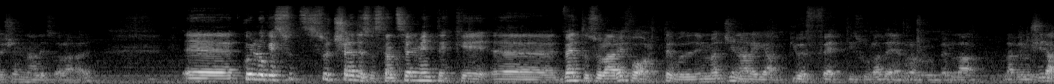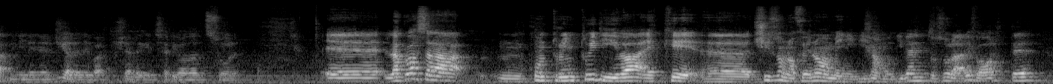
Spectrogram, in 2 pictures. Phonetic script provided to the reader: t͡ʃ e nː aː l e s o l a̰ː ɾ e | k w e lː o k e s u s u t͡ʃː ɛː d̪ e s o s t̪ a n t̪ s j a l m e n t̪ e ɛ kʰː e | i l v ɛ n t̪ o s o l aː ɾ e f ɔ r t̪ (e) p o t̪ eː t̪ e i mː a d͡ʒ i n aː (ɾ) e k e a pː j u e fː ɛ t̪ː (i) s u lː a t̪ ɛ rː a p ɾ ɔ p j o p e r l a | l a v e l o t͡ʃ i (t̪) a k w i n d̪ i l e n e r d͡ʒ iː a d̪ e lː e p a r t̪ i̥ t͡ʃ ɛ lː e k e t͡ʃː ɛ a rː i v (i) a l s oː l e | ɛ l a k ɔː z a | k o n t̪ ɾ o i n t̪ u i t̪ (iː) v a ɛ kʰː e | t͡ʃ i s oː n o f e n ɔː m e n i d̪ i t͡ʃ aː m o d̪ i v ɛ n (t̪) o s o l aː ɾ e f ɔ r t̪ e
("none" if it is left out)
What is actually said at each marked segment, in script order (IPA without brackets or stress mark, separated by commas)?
e, ɾ, i, t̪, a, iː, t̪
